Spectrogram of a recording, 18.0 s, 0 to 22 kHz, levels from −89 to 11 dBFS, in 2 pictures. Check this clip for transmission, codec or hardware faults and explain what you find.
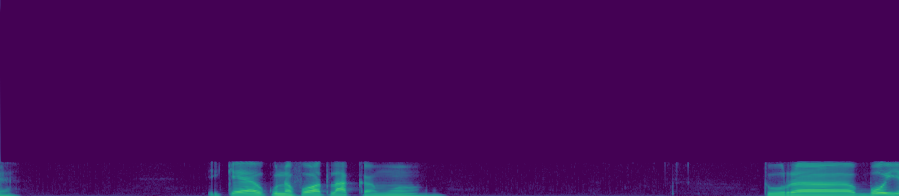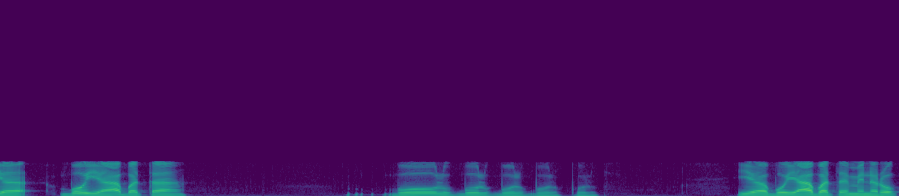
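Listening through the speech, which comes over the line as G.711 telephone audio with nothing above 3.8 kHz, nothing stood out.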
